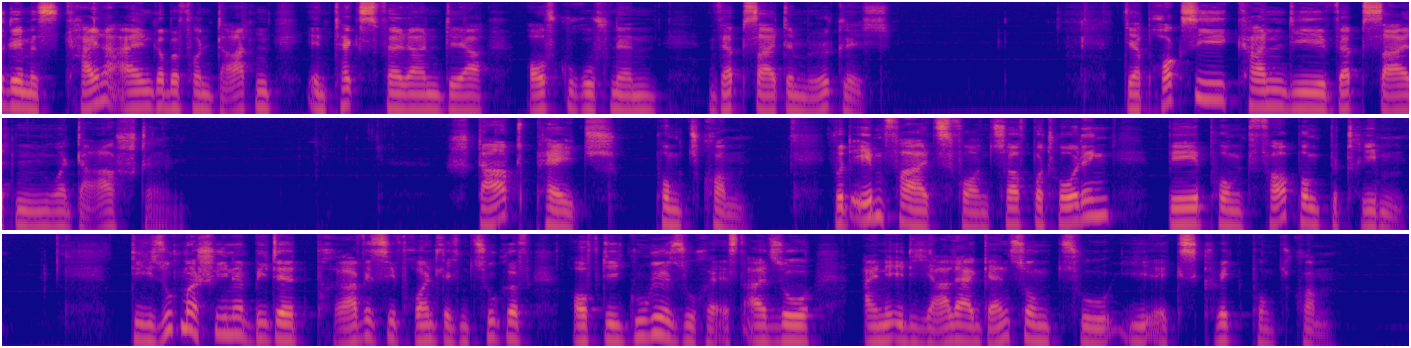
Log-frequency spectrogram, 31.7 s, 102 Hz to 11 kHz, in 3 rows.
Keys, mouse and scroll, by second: 14.1 click.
